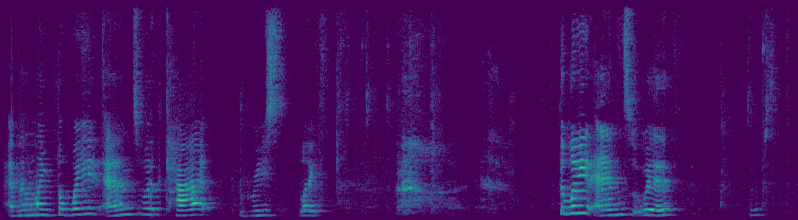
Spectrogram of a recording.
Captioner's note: sighs deeply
